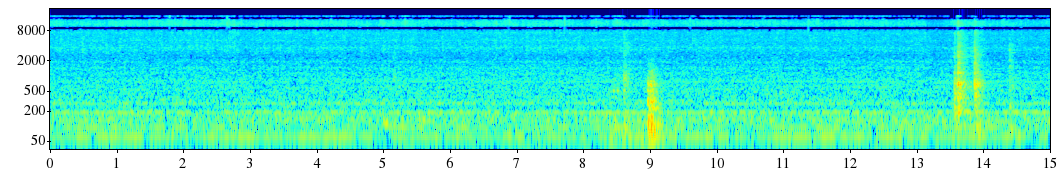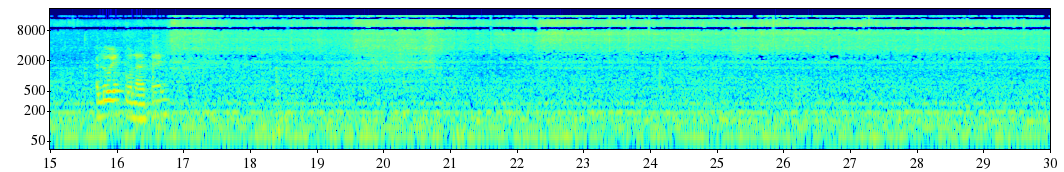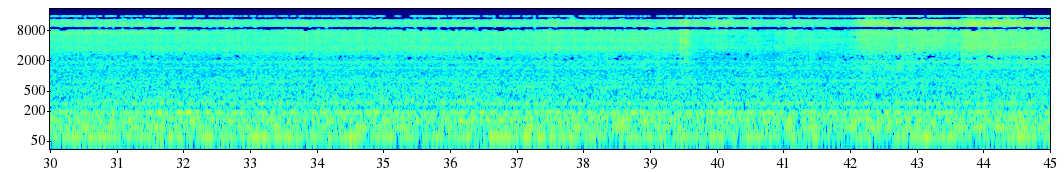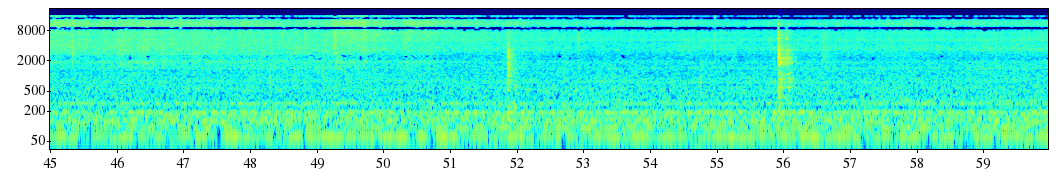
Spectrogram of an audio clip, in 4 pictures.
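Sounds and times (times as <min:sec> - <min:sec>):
continuous low rumble: 0:00.0 - 0:59.9
meat sizzling in a wok: 0:00.0 - 0:59.9.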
